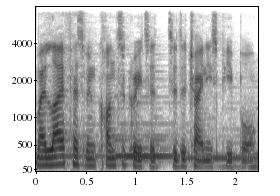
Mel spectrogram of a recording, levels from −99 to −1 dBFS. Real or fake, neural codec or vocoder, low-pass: real; none; 7.2 kHz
